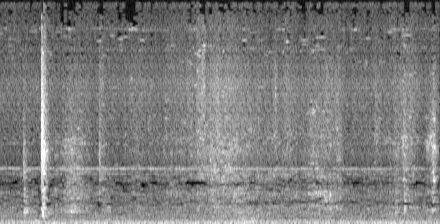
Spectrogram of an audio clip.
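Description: Faint, steady low hum, with two light ticks about half a second in.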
